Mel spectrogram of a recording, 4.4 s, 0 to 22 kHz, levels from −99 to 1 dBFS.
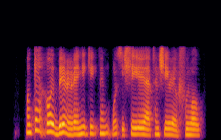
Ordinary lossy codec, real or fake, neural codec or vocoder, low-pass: none; fake; codec, 16 kHz, 0.5 kbps, FreqCodec, larger model; 5.4 kHz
